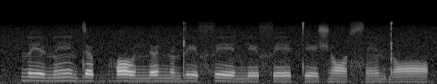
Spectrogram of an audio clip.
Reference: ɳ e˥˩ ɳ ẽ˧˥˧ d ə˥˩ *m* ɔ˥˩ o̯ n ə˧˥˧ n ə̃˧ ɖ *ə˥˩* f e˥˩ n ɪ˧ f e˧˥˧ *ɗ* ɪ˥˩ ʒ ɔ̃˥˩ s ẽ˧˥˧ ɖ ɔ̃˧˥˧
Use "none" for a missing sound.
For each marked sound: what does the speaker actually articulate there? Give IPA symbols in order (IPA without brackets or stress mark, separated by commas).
bʱ, ɪ˥˩, t̪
